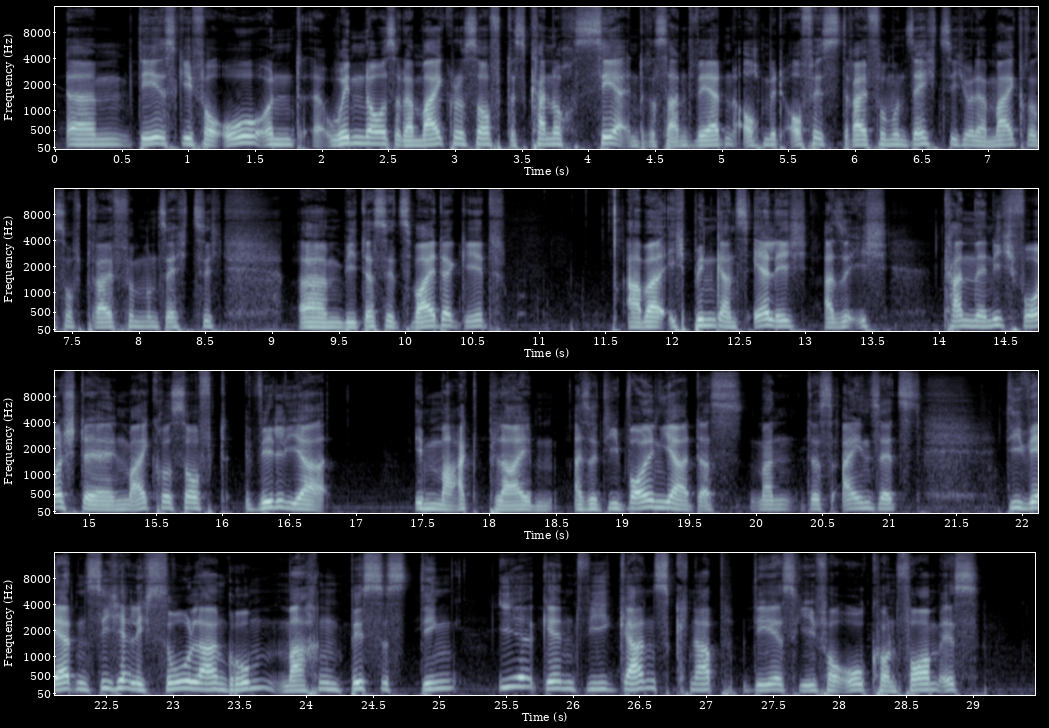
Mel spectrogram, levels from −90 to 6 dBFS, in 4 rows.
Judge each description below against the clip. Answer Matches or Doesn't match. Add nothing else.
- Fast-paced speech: Doesn't match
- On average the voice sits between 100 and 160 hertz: Matches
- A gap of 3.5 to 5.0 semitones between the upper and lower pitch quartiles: Matches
